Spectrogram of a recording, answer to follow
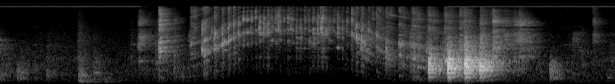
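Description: Kitchen containers being handled: a few light knocks, then a few seconds of rustling and scraping as a plastic oil bottle is set down among the pots and containers on the floor.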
